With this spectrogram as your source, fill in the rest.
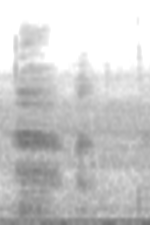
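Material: Nothing is struck.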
